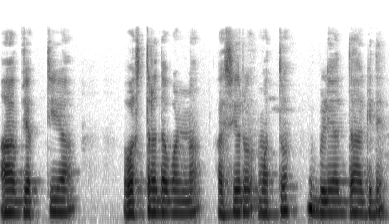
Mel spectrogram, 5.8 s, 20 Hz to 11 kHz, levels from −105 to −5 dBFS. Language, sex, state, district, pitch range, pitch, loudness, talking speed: Kannada, male, Karnataka, Bangalore, 130-140 Hz, 135 Hz, -19 LUFS, 70 wpm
